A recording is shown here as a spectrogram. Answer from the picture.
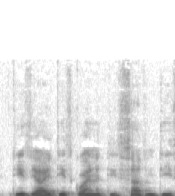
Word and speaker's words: Sadwrn: Saturday is dydd Sadwrn, spelled S-A-D-W-R-N. Sunday is spelled S-U-L, or until this seal, dydd Sul.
